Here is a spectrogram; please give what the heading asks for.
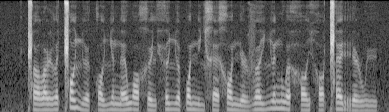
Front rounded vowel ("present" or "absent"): present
